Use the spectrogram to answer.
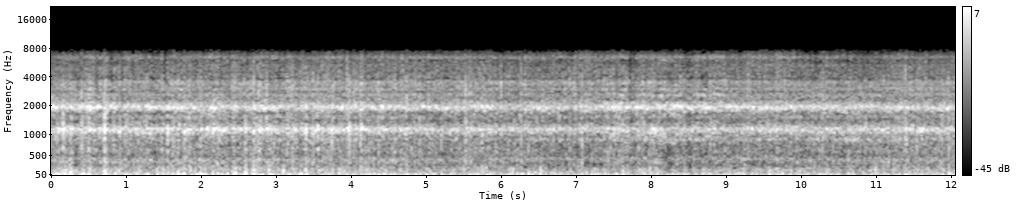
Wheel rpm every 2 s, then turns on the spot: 110, 110, 120, 110, 110, 110.
none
